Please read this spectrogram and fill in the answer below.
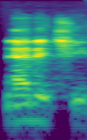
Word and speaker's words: Medici: The Medici family, sorry, as I should say it properly.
